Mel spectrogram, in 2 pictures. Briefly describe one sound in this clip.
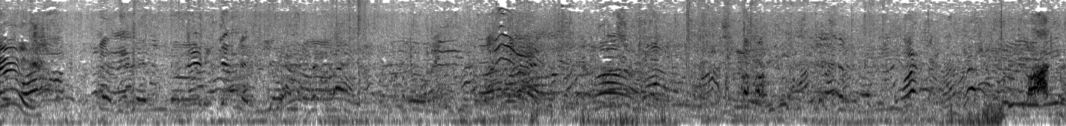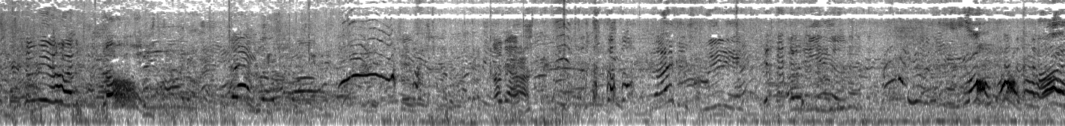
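Water splashes as children move about.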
